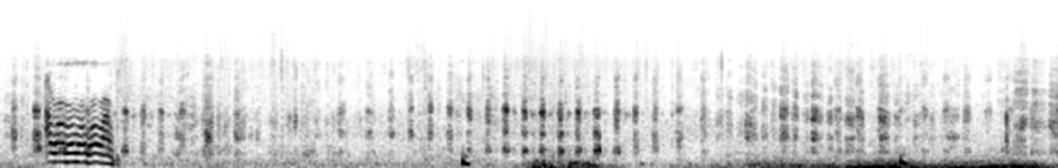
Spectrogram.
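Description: German Shepherd panting hard and fast close to the microphone, several quick breaths a second. About half a second in, a short, loud, wavering voice-like cry stands out, and a low rumble builds in the second half.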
